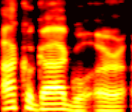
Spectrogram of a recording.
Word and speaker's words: Aconcagua: Hey, man, I butchered a couple of those, and I think it's Aconcagua. Aconcagua, yeah. I butchered it, and I read like a third grader, so I apologize for that.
